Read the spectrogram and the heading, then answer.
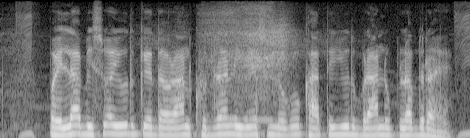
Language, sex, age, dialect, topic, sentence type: Bhojpuri, male, 18-24, Northern, banking, statement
